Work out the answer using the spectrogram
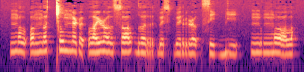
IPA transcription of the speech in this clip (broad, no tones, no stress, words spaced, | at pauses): ŋolˠʔɔŋʌ ǀoŋɜ ɽøʔlˠiɭɔl sɔlˠ ɡɤrɓøs ɓørɭɤʔsiɡ͡bi | ŋoŋ͡mɔlˠ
